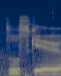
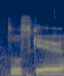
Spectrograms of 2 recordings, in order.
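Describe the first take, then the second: First: The name is pronounced in a garbled way. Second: The same.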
